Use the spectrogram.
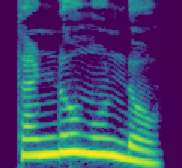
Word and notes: ತಂಡಾಮುಂಡಾ: taṇḍāmuṇdā

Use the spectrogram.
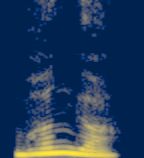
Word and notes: ಭಂಗ: bhanga

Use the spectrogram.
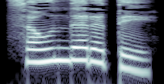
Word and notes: ಸಾಂದ್ರತೆ: sāndrate

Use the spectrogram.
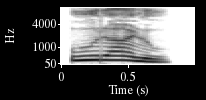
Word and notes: ಊರಾಳು: ūrāḷu; Kannada

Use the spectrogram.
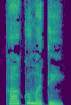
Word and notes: ಕಾಕುಮತಿ: kākumati

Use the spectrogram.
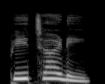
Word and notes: ಪೀಚಾಡಿ: pīcāḍi

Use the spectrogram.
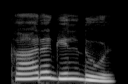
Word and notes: ಕಾರಗಿಲ್ದೂಳ್: kannada

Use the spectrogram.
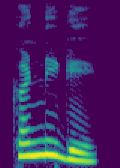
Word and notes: ಕಣ್ಣಿಗೆ: Kannada

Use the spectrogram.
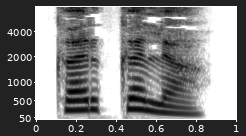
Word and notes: ಕರ್ಕಲ: karkala; Kannada

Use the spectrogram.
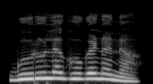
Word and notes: ಗುರುಲಘುಗಣನ: guru laghu gaṇana

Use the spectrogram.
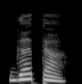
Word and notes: ಗತ: gata

